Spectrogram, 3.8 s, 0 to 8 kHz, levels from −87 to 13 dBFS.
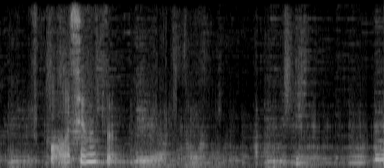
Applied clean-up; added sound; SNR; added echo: neural separator model SepFormer DNS4.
